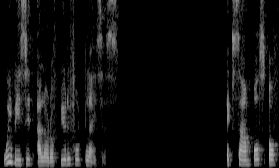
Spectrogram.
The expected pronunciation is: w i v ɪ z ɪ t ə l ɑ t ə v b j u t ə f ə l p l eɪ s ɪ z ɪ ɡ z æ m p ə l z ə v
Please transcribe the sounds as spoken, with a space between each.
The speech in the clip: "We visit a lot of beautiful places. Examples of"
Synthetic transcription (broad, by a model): w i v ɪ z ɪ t ə l ɑ t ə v b j u t ə f ə l p l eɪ s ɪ s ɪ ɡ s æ m p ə l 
